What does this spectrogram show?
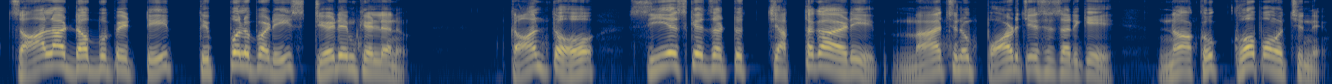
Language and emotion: Telugu, angry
